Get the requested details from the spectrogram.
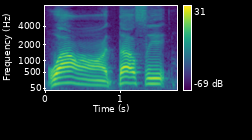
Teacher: maka cara baca ain sukun jangan tertahan, jangan wa'ta, tapi dialirkan.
